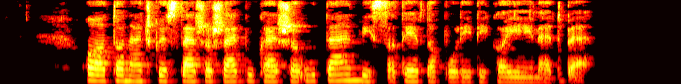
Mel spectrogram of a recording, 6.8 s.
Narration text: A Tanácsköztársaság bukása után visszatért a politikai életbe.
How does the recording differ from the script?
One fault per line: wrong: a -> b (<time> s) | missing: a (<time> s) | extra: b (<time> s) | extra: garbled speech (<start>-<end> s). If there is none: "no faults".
no faults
